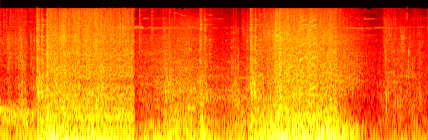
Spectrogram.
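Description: A shotgun fires with loud booming blasts.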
